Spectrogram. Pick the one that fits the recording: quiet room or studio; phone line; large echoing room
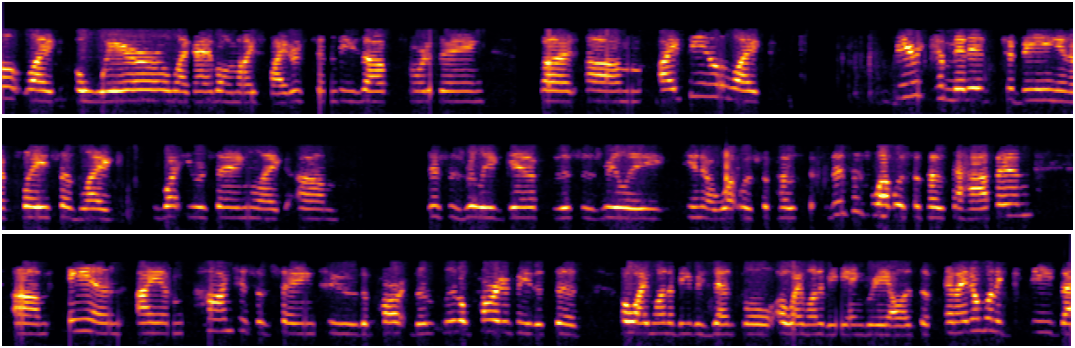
phone line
